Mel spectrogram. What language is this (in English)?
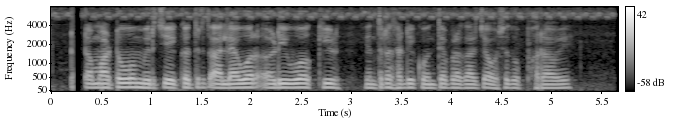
Marathi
